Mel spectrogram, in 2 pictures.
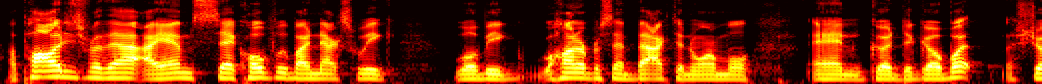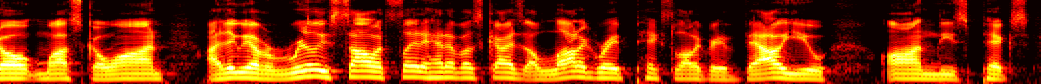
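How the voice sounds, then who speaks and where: A man hosting a sports betting show, chatting casually through his picks while sick, with a raspy, nasal voice. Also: medium pitch, brisk, bright, forceful tone, no echo, studio quality. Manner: conversational, hedging, frequent fillers. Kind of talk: casual picks commentary to camera.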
